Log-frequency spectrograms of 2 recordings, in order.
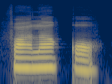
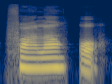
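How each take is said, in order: The two takes are said the same way.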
